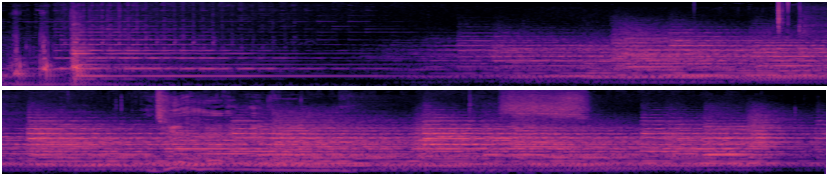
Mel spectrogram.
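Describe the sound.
A brief spoken phrase opens, then several church bells of the St. Oswald church in Zug peal together, their rich overlapping tones ringing loudly and steadily with long, shimmering sustain.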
